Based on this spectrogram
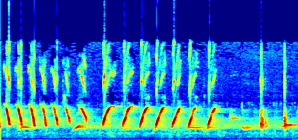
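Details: White-rumped shama song used as a master recording to provoke other birds into singing: a fast run of about twenty repeated upslurred whistled notes, then sharper clipped phrases.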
